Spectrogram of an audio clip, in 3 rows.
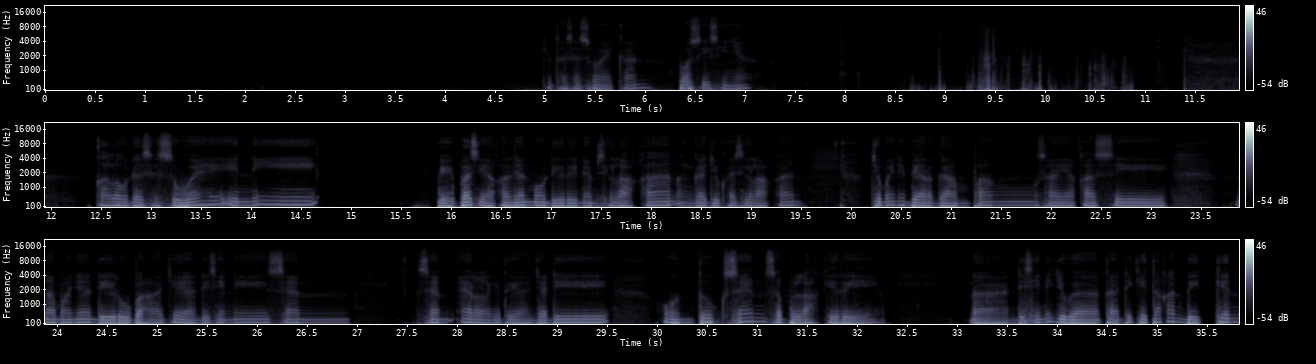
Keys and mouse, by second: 0.1-0.8 middle drag, 1.0-1.6 shift+middle drag, 1.8-2.6 middle drag, 2.9-3.3 shift+middle drag, 4.2-9.8 drag, 10.1 middle click, 13.0 drag, 15.4 click, 24.6-28.9 drag.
